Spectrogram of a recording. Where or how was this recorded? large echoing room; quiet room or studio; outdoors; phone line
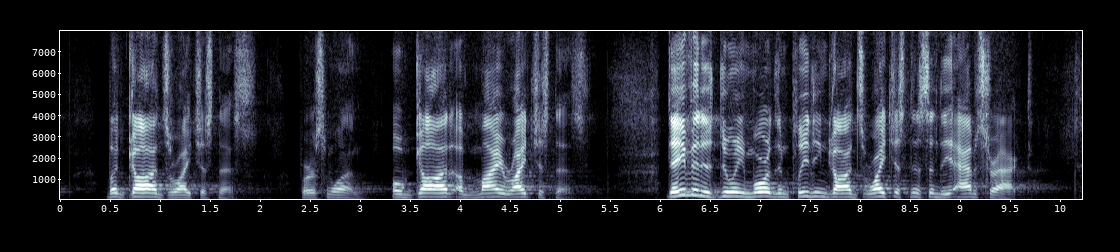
large echoing room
